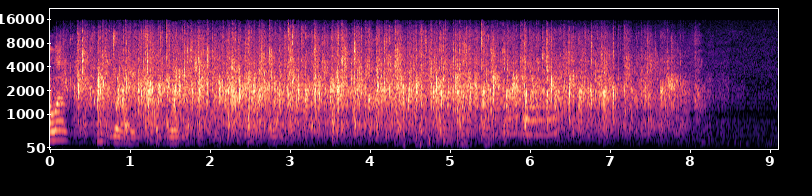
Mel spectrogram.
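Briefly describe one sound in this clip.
An audience applauds and cheers loudly in a large room.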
